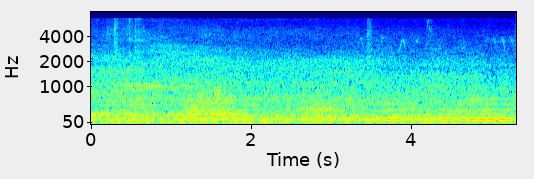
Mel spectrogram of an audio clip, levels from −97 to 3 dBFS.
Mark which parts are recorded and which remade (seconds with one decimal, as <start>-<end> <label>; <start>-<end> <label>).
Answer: 0.0-0.6 recorded; 0.6-3.8 remade; 3.8-5.3 recorded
